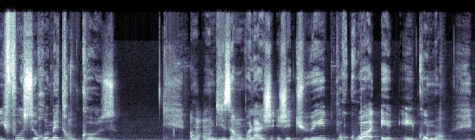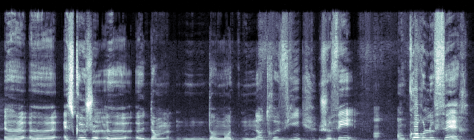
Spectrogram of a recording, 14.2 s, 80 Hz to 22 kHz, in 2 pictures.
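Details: Woman left with lasting aphasia, a language disorder, and right-sided hemiplegia after an accident and coma; for years she could not place her tongue correctly and fought 7 years to relearn walking and speaking; residual speech difficulties; aphasia.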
